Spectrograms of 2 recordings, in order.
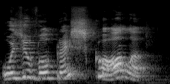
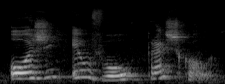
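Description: First: It is said in a happy, joyful tone. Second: It is read flatly, with no emotion. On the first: "uma certa intenção de alegria" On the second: "lida sem nenhuma intenção"

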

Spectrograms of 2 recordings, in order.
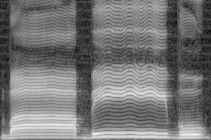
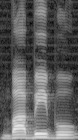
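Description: First: The vowels are drawn out long. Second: The vowels are short and quick.

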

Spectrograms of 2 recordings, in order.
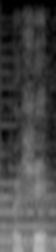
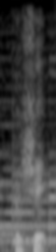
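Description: The two takes are said the same way.

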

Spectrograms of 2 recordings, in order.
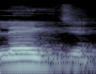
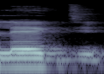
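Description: No difference in how they are said.

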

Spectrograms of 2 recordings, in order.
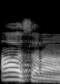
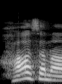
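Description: First: The word begins directly with a vowel. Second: The word begins with an h sound. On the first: The speaker calls it wrong. "ಆಸನ ಅಂತಾನೆ" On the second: The speaker calls it right. "ಹಾಸನ ಅಂತಿರೋದನ್ನು"

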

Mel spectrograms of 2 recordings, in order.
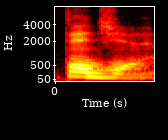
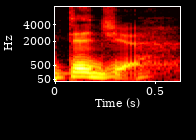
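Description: First: The words blend into one sound like didja. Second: The words blend into one sound like didja.

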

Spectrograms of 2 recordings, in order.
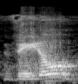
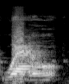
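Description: First: The word begins with a V sound. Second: The word begins with a W sound. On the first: "It can be pronounced Vadal" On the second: "or Weddle"

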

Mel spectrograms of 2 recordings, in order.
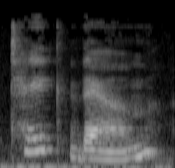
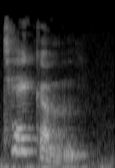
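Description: First: The word 'them' is said in full with its 'th' sound. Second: The word 'them' is said without its 'th' sound, as 'em'. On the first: "a phrase like take them" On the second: "will be reduced to take them"

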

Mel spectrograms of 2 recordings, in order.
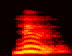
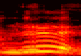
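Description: First: No r sound is heard before the u. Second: An r sound is heard before the u. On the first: The speaker calls it right. "There's no r there. It's only lu" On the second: The speaker calls it wrong. "Not lru, don't say r"

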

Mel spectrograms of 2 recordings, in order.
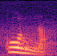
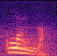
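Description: The two takes are said the same way.

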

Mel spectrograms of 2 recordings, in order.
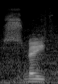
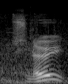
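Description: First: The voice falls at the end of the word. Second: The voice rises at the end of the word. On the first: "he doesn't say like Snake" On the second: "why has he got rising intonation for?"

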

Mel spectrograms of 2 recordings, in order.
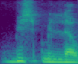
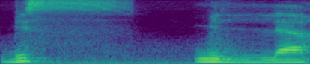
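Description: First: The middle consonant is a 'sh' sound. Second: The middle consonant is an 's' sound. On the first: The speaker calls it wrong. "বিসমিল্লাহ বলে এটা শিন হয়ে যাবে" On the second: The speaker calls it right. "এখানে আসা সিন"

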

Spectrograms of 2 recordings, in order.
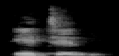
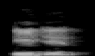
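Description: First: The middle consonant is a clear t sound. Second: The middle consonant is a soft d-like flap.

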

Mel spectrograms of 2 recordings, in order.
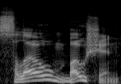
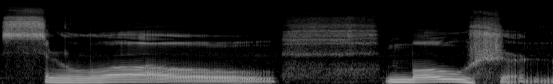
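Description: First: It is said at normal speed. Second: It is said very slowly, drawn out.

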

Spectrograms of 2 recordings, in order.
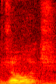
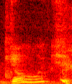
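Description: First: It is said in the speaker's ordinary voice. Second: It is said in a put-on female voice. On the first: "You don't sound like no fucking female" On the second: "Make a female voice, man"

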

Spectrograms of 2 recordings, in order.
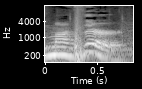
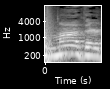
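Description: First: The stress is on the second syllable. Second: The stress is on the first syllable. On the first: The speaker calls it wrong. "atunci o să suni greșit" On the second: The speaker calls it right. "noi accentăm primul cuvânt"

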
